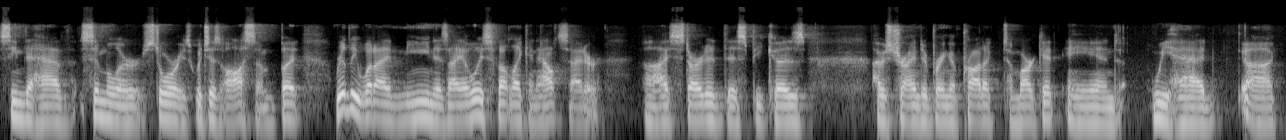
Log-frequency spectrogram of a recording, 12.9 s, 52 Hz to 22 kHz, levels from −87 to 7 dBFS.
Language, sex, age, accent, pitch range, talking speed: English, male, 30-49, American, 115-130 Hz, 175 wpm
